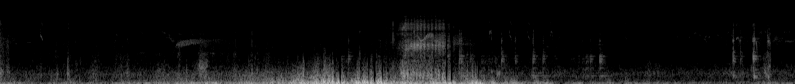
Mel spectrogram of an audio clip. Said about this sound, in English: I'm right underneath the tree that a bunch of crossbills are in, and they're coming down for water.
